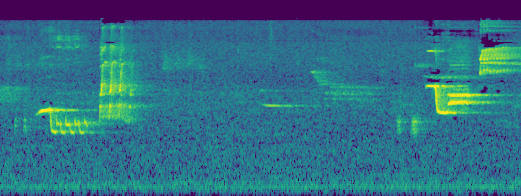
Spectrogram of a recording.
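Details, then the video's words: Wood thrush giving two flute-like phrases: a clear descending whistle, then a high metallic trill. The phrases are spaced about four seconds apart, with soft faint notes between them. "Wood Thrush Bird Beautiful Sing"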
